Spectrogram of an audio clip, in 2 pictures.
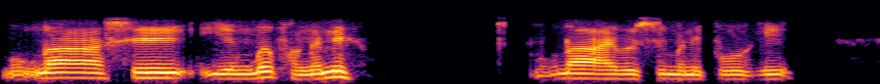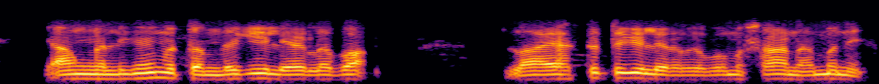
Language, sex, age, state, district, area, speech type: Manipuri, male, 45-60, Manipur, Churachandpur, rural, conversation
